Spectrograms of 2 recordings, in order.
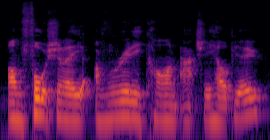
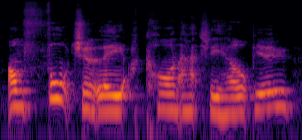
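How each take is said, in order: First: The tone is sincere and apologetic. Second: The tone is sarcastic and smug.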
